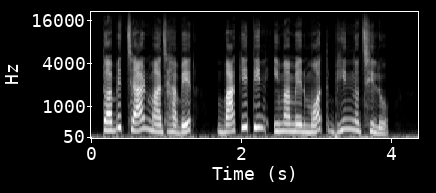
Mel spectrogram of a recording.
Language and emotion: Bengali, neutral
